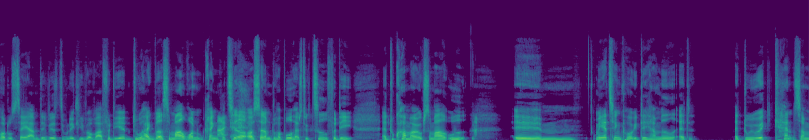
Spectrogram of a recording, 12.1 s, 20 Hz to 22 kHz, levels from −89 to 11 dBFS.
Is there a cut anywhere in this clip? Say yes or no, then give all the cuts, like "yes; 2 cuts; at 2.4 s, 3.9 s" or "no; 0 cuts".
no; 0 cuts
